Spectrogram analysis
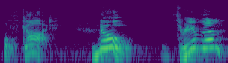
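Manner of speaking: high-pitched mock disbelief; squeaky, halting shock, pausing between phrases; Ronnie. Host acts Ronnie hearing of the murders, high stunned disbelief. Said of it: "he's like".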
